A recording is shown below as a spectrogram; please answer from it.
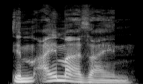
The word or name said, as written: im Eimer sein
